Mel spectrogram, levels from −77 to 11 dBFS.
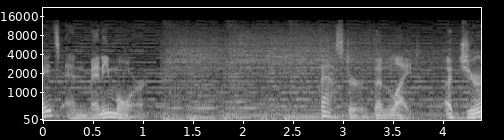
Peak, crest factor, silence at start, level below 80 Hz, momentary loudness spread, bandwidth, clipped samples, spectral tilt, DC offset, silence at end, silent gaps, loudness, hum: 0 dBFS; 14 dB; 0 s; -30 dBFS; 8 LU; 14 kHz; under 0.1%; -4.5 dB/octave; 0.8%; 0 s; none; -16 LUFS; none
